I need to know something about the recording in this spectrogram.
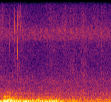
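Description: A pause between spoken phrases: a steady low background rumble and hiss of the room. A brief faint low sound comes just after the start.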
